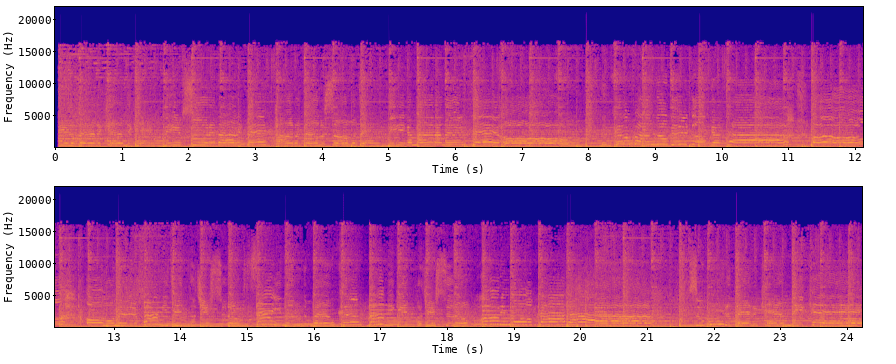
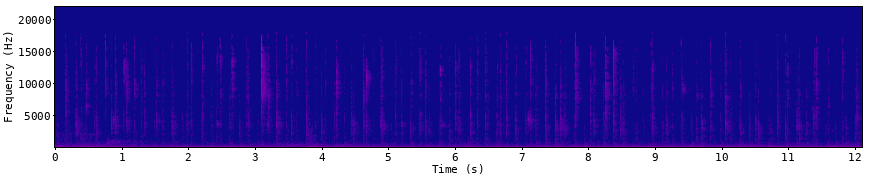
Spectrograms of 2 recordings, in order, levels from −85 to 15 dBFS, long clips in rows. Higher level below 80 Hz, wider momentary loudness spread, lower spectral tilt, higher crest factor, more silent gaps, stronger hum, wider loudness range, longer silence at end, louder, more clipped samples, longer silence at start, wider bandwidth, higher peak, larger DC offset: first, -18 dBFS vs -62 dBFS; second, 3 LU vs 7 LU; about the same, -4 dB/octave vs -3 dB/octave; second, 12 dB vs 32 dB; neither; neither; second, 1 LU vs 4 LU; about the same, 0 s vs 0 s; first, -11 LUFS vs -61 LUFS; neither; about the same, 0.05 s vs 0 s; about the same, 17 kHz vs 18 kHz; first, 0 dBFS vs -26 dBFS; neither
